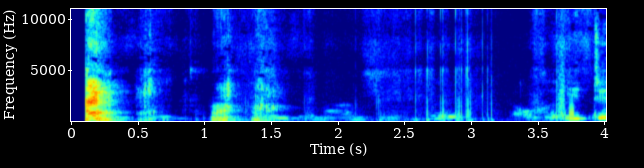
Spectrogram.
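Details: Chocolate Labrador Retriever puppy named Barney gives one sharp, loud yelp-like bark at the start, then several softer short bursts, with quiet human voices in between.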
